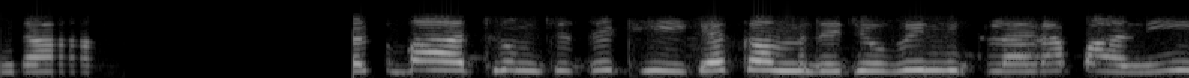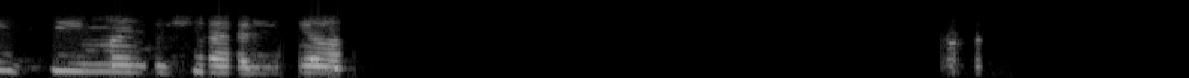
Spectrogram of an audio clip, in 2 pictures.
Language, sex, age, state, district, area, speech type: Dogri, female, 18-30, Jammu and Kashmir, Samba, rural, conversation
